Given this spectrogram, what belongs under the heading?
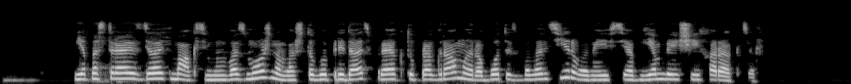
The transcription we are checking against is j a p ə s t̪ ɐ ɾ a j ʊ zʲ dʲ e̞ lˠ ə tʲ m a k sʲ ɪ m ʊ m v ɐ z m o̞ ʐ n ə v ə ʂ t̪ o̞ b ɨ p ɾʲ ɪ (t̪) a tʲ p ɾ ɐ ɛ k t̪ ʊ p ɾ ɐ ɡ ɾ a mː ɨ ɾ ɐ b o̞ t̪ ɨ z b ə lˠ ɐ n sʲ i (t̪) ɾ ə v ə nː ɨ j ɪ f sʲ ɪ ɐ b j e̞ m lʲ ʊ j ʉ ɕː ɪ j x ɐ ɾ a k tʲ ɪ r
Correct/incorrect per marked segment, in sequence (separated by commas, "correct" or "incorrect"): incorrect, incorrect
